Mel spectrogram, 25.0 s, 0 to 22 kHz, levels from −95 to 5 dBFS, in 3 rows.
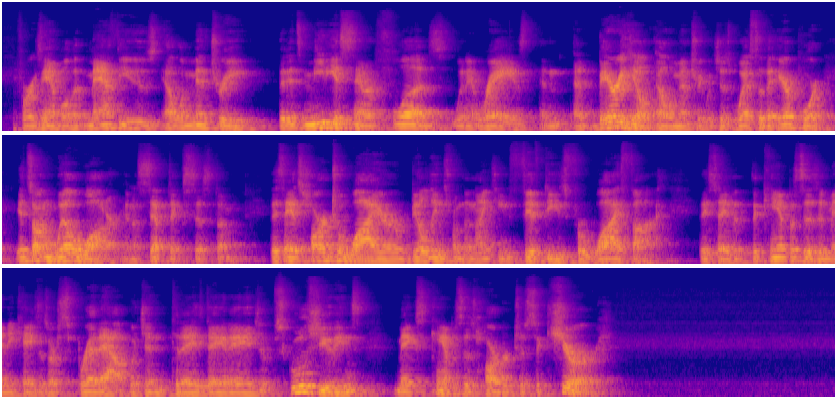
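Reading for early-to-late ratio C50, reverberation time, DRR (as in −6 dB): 9.0 dB, 0.55 s, −0.5 dB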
